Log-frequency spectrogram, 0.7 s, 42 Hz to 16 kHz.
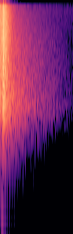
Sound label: CLAPS 808; E-MU Formula 4000 Series Vol. 2; OrbitPercMaster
